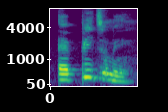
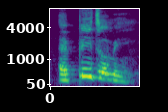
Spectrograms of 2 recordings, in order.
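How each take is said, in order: First: The word has four syllables. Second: The word has four syllables.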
